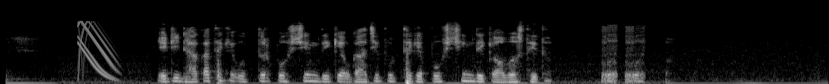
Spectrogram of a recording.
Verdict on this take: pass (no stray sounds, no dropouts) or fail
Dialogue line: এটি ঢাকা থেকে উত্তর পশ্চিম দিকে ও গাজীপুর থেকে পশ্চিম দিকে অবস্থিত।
fail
